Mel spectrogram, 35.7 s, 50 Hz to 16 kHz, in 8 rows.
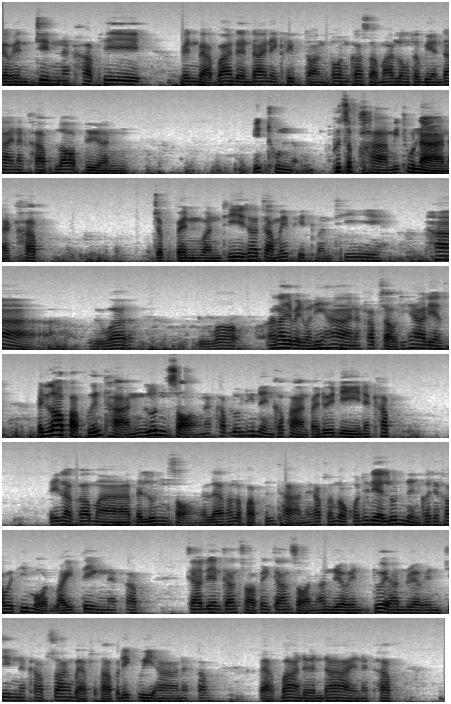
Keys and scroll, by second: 3.4 w.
